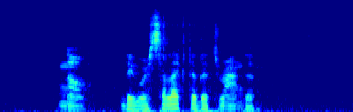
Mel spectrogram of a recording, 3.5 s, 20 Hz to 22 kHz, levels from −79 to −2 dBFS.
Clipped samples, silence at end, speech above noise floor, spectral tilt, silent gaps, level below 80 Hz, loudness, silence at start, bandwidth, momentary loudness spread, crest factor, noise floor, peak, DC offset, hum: under 0.1%; 0.8 s; 28 dB; -3 dB/octave; none; -64 dBFS; -44 LUFS; 0.55 s; 16.5 kHz; 17 LU; 24 dB; -72 dBFS; -24 dBFS; under 0.1%; none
